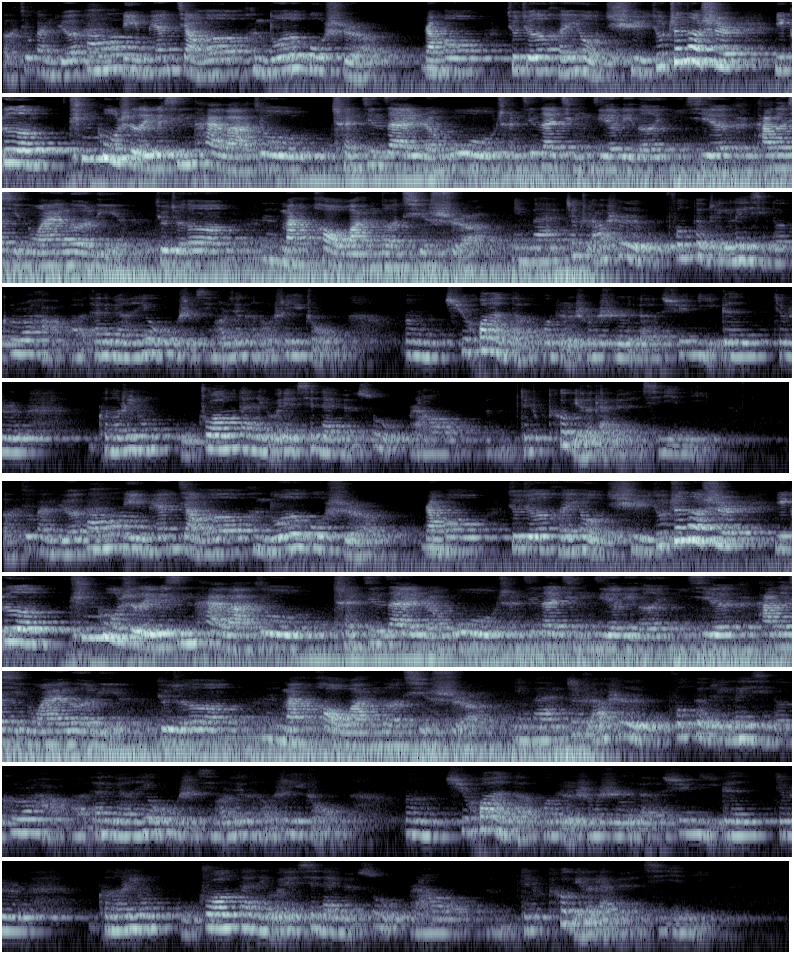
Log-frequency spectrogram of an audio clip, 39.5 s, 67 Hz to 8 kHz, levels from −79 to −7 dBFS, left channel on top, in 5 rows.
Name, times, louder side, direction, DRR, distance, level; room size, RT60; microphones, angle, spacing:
voice 1, 0.0-3.7 4.2-4.7 5.0-8.3 8.6-17.0 17.3-18.0 18.6-20.7, left 1 dB, 85° left, -1 dB, 0.7 m, -28 dB
voice 2, 0.8-1.5 4.2-4.5 18.4-18.7 20.9-27.5 27.7-32.2 32.6-33.1 33.4-38.6, equal, 60° left, -1 dB, 1.4 m, -32 dB
sound 1, 2.6-21.6, equal, 65° right, 1.5 m, -36 dB
7.1 x 4.1 x 3.5 m, 1.5 s
head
